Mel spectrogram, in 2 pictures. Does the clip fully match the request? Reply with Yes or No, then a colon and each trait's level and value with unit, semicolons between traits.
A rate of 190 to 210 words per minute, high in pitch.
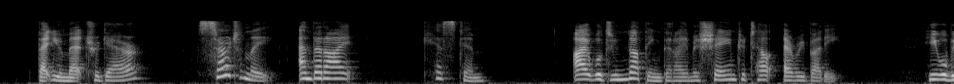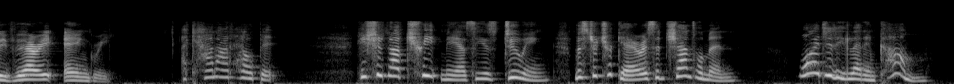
No: average, 155 wpm; high, 230 Hz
